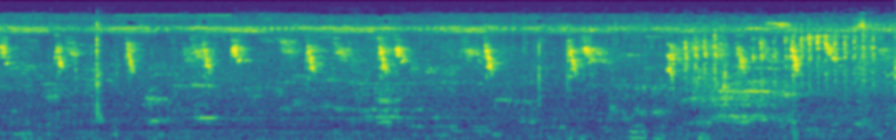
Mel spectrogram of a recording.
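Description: Faint small-bird chirps, short and high-pitched, repeating irregularly about once or twice a second, over a steady faint high whine.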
